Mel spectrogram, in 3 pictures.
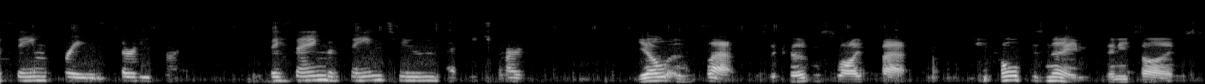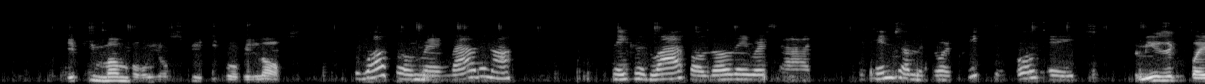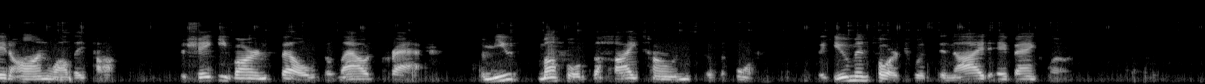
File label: Wind microphone sample; Audio-technica ATH-M20xBT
